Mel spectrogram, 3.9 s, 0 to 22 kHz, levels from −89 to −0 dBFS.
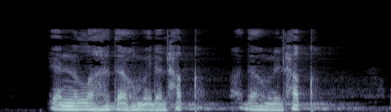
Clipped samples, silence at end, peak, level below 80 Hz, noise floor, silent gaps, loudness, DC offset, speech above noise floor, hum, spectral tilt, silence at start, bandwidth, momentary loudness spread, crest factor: under 0.1%; 0.35 s; -10 dBFS; -56 dBFS; -70 dBFS; none; -27 LUFS; under 0.1%; 44 dB; none; -7 dB/octave; 0.5 s; 7.8 kHz; 16 LU; 18 dB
